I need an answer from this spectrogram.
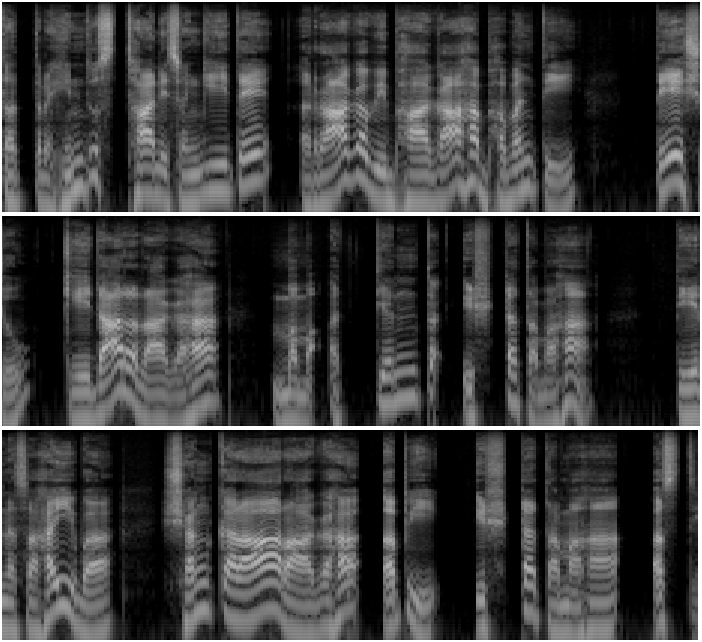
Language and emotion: Sanskrit, neutral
